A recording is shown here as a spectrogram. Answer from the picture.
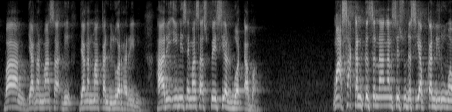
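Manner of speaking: sweet-talking your husband, lightly voiced; sweet wife's message.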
